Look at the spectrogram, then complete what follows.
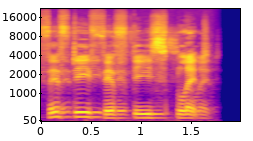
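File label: vocal male, Dance Vocals, spoken words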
